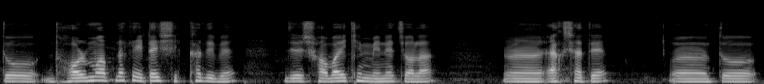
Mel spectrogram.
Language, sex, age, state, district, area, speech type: Bengali, male, 18-30, West Bengal, Murshidabad, urban, spontaneous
